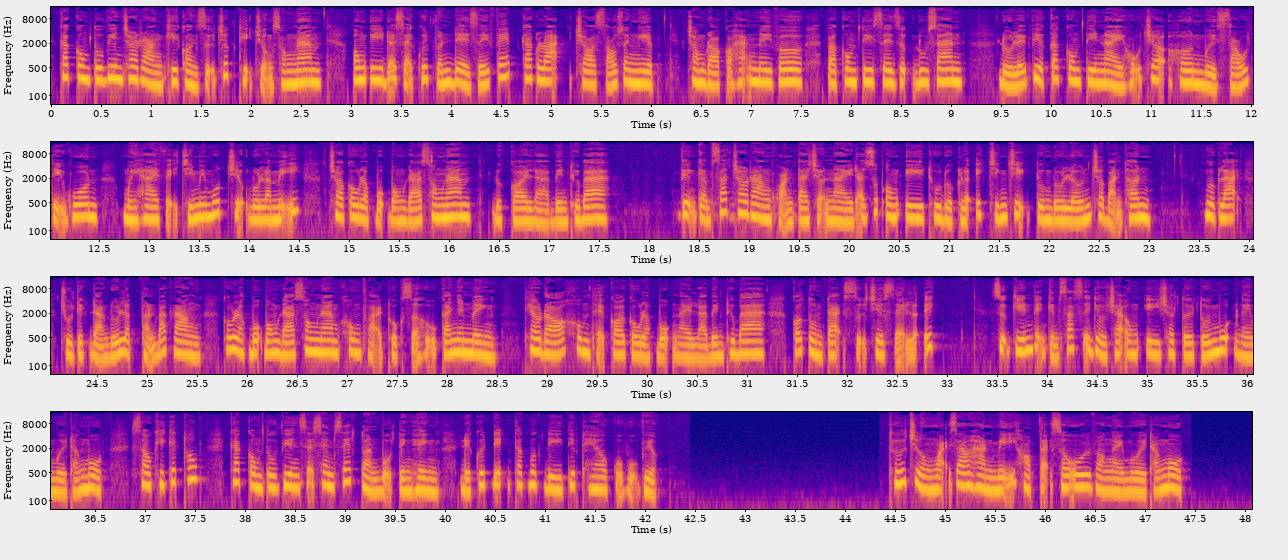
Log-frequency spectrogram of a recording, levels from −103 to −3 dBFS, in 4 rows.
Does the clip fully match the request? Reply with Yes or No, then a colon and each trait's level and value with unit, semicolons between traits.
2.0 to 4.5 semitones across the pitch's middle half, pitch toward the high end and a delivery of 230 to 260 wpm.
Yes: average, 3.8 semitones; high, 210 Hz; fast, 250 wpm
